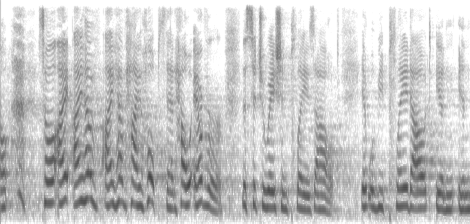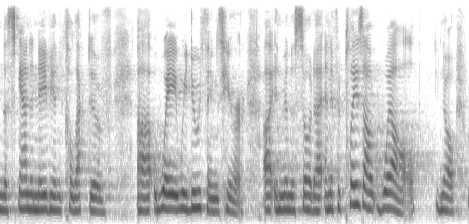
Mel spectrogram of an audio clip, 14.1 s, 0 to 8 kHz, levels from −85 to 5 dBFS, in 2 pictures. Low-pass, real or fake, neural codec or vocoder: 7.2 kHz; real; none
